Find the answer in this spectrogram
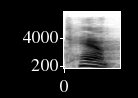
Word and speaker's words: can't: Remember that can't always has the full vowel, the as in cat, can't, even though the T is barely noticeable. Because the word can, the positive form, is usually reduced to can do it, can. And can't is never reduced.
